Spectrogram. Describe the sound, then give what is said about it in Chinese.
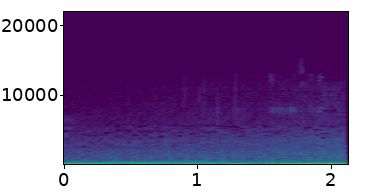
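Rain falling on an umbrella as a steady, dense patter and hiss, with a low hum running underneath throughout. “见左右无人，医生心情颇好的转了一下雨伞，看着雨滴在四周飞溅而落”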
